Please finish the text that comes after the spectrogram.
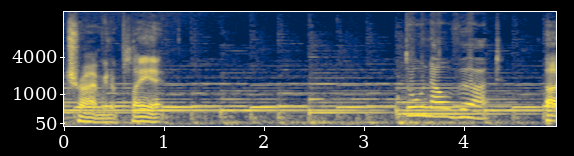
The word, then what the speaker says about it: Donauwörth: Donauwörth. Donauwörth.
